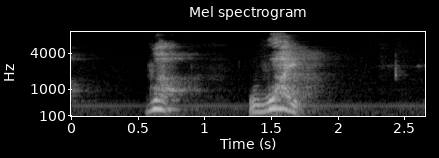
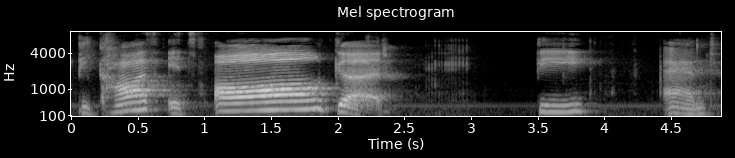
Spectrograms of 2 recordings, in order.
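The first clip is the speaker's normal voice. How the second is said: slow punchline; 4 semitones lower, 3 dB louder, much slower than usual. Acted. Moral punchline, slowed.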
